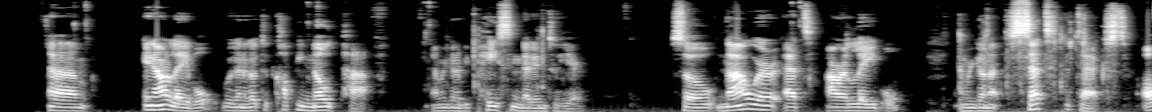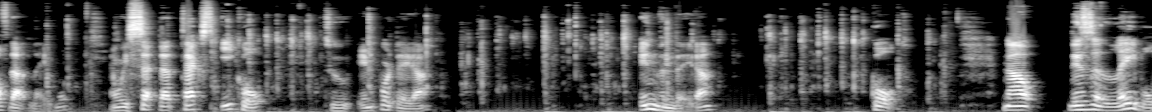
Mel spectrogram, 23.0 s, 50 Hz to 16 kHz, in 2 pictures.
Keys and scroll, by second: 5.0 ctrl+v, 9.6-12.1 typing, 13.4-15.0 typing, 16.1 Return, 17.1-18.2 typing, 19.2-20.7 typing.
